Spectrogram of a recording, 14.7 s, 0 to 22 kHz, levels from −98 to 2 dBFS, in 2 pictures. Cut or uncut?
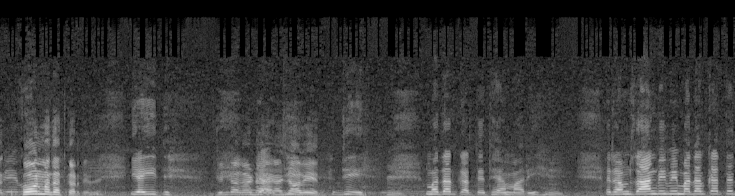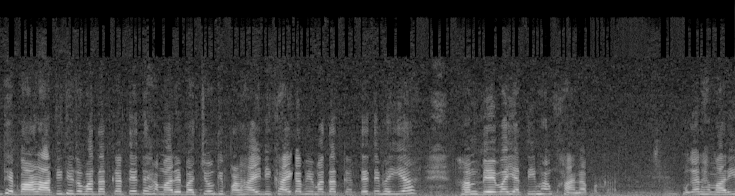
uncut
